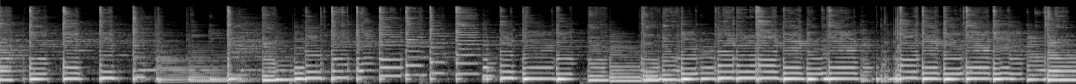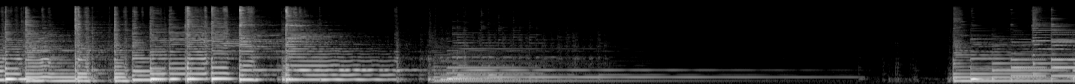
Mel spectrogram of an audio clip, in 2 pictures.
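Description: Enya Nova Go SP1 carbon fiber travel-size acoustic guitar being played, a quick run of notes and chords, then a last chord about three-quarters of the way in that rings and fades away over about five seconds.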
